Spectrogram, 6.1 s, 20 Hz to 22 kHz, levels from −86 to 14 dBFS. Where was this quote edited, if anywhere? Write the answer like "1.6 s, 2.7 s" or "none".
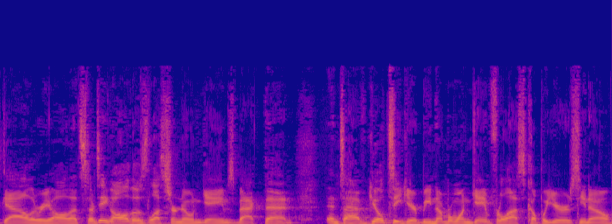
1.0 s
